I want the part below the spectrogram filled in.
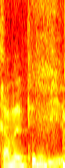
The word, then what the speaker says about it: Rawalpindi: Ähm, ja, war schon fast richtig. Rawalpindi ist, glaube ich, so ein bisschen schneller, ja. Ähm, okay. – Genau, Rawalpindi ist eigentlich so der chaotische Speckgürtel von Islamabad.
